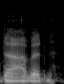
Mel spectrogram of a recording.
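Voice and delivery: "David" with "ah" in place of "ay"; Hebrew pronunciation. Shown as a demonstration. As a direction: pronounce "David" as DAH-vid, as in Hebrew. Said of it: "as it would be pronounced in, in Hebrew".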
